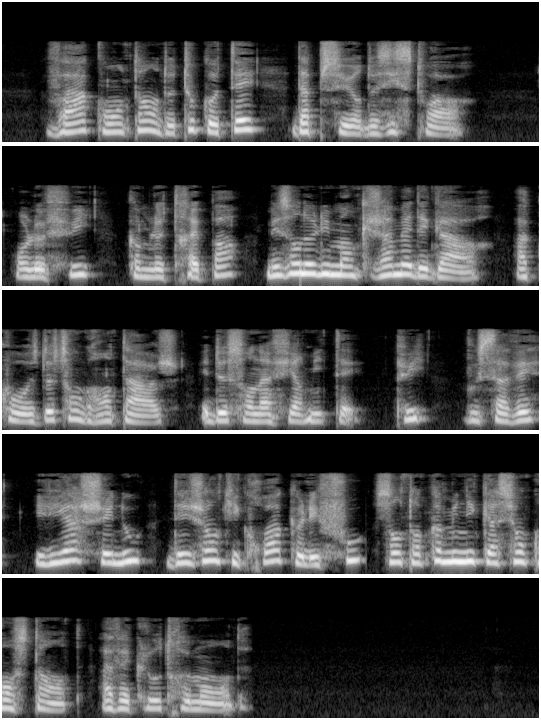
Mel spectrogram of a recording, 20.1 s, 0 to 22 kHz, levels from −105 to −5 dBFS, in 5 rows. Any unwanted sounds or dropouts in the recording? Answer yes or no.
no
